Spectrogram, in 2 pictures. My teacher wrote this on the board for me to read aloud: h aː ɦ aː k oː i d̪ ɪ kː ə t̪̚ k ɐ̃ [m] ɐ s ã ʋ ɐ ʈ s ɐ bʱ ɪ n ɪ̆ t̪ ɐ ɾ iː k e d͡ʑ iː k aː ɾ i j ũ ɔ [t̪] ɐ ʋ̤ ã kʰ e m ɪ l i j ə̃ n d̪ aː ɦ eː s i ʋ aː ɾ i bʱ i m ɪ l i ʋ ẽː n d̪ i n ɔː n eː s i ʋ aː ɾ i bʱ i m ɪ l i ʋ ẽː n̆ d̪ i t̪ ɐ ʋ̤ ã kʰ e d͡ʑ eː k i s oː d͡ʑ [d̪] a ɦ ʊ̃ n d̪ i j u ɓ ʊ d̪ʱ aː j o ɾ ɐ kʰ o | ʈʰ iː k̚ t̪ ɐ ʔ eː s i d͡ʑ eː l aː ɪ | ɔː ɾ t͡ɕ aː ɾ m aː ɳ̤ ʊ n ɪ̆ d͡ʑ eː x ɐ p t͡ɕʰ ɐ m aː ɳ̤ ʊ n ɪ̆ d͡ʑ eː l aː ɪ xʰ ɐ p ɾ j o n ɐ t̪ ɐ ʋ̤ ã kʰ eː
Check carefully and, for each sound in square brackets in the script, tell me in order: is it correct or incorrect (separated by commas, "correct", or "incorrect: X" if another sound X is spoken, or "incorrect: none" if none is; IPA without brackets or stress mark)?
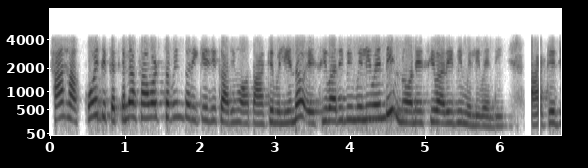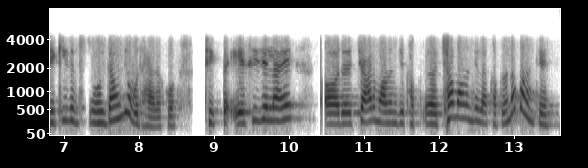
incorrect: n, correct, correct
